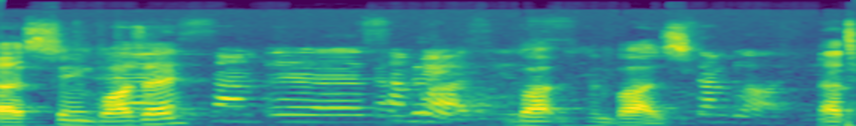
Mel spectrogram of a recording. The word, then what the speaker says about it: Blas: San Blas.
